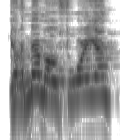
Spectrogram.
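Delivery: high, chirpy mailroom voice; eager high-pitched office junior; office worker. Shown as a demonstration. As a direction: call in to the boss with the post. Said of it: "maybe he's now in an office".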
